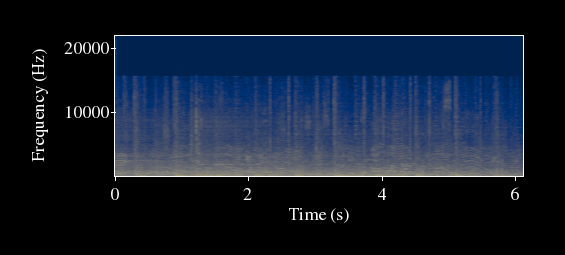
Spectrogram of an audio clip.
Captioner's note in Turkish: Kalabalık konuşma sesleri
